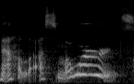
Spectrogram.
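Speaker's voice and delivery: soft, teary voice on verge of tears, wavering pitch. Reflecting on how a spiritual journey changed their perspective, getting teary-eyed. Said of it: "I'm getting teary eyed just thinking about it".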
